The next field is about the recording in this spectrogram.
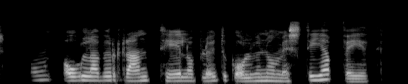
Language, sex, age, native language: Icelandic, female, 50-59, Icelandic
